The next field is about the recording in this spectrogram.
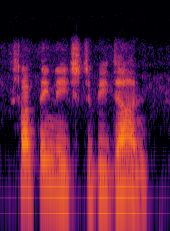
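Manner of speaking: soft, calm, proper English-accented voice. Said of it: "in my best English, calm voice".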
